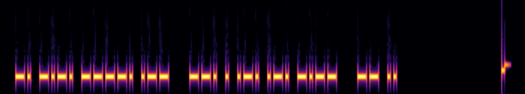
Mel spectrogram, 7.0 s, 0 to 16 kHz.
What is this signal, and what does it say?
Morse code, heard as a keyed tone, about 32 wpm, 700 Hz. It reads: NC9W GERRY MI
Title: K1USN SST QSO Practice - 30wpm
